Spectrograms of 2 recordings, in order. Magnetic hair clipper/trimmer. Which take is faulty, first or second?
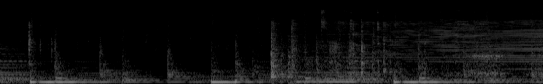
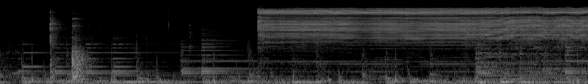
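second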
